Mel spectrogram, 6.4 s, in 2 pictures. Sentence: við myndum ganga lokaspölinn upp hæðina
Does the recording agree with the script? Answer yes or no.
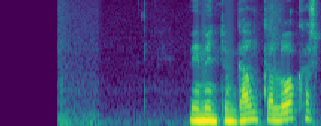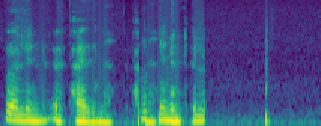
no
